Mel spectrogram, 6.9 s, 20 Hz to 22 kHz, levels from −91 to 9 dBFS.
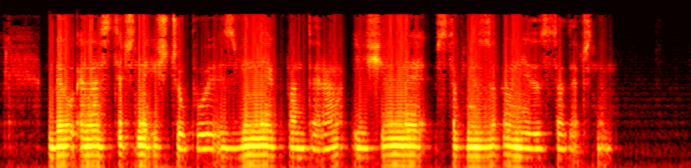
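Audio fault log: Throughout: planar audio read as interleaved. Each 5.33 ms block, consistent with a 256-sample planar layout, plays its left channel then its right at double speed. The speech gets a robotic 188 Hz buzz without an octave shift. Spectrograms show bands spaced 188 Hz apart, and the waveform shows short repeating segments.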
